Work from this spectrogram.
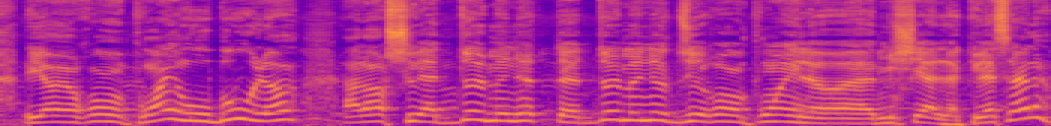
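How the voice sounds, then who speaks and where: Speaking fairly slowly with a high pitch and lively intonation, a man keeps his loudness very even amid audible room echo and noticeable background noise. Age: 50s. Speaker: CB radio operator. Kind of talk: radio chat. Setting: CB radio contact. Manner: hesitant, many fillers.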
